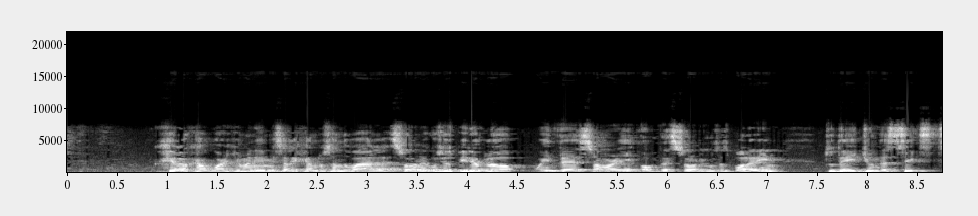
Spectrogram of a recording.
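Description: A middle-aged man speaks calmly and steadily close to a microphone.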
